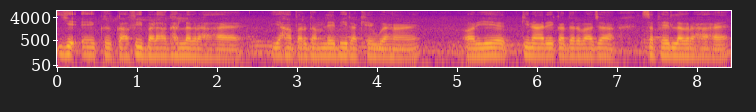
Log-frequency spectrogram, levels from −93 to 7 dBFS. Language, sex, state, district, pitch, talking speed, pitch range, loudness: Hindi, male, Madhya Pradesh, Katni, 120 Hz, 170 wpm, 120-125 Hz, -19 LUFS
